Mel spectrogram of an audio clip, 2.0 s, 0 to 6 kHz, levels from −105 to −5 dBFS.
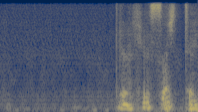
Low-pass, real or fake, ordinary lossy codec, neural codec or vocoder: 5.4 kHz; fake; MP3, 48 kbps; codec, 16 kHz, 1 kbps, FreqCodec, smaller model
